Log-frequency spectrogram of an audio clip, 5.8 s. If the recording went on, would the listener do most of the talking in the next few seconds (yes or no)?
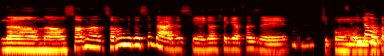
yes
